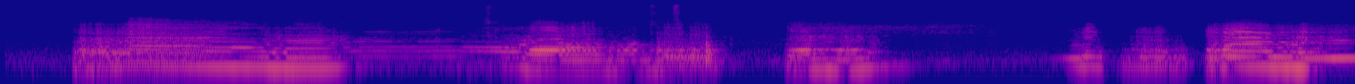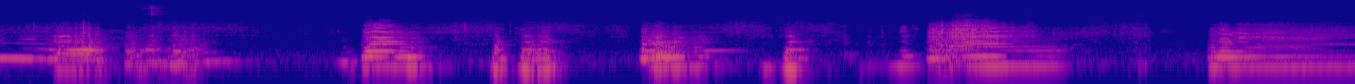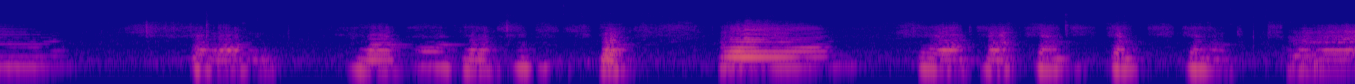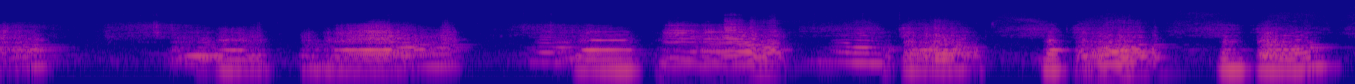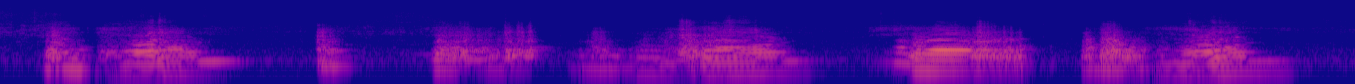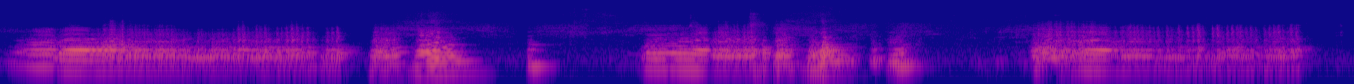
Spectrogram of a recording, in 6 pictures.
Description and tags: A small glass door being opened and closed causing the hinges to squeak and squeal.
